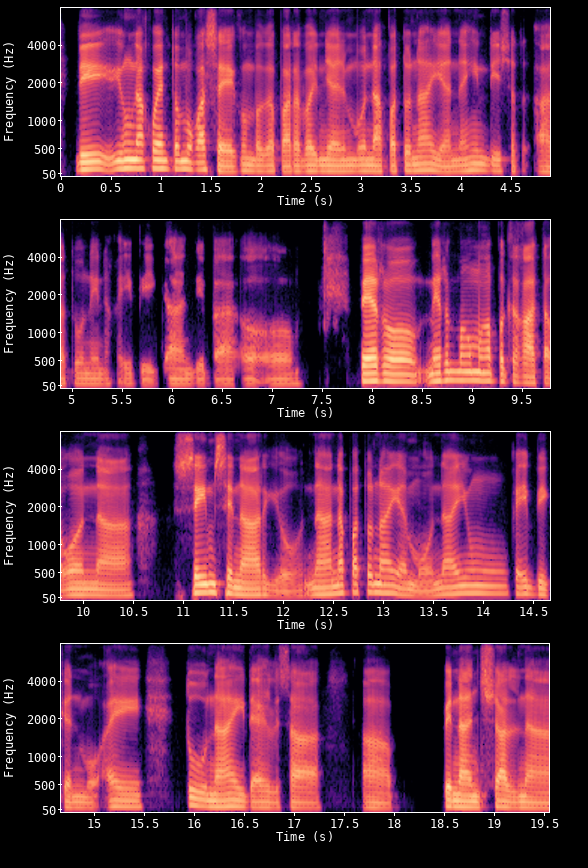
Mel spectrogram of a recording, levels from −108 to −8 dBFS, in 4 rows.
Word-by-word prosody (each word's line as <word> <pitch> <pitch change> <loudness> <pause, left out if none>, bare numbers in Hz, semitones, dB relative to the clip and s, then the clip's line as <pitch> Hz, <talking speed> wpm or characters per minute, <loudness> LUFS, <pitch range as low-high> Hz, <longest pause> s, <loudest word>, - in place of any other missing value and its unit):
'Di 130 -1 +4
'yong 145 +2 +6
nakuwento 145 -1 +4
mo 135 -2 +2
kasi 115 -8 +2
kumbaga 100 0 -3
para 95 +2 -2
bang 100 +1 -1
diyan 100 -1 0
mo 100 +1 -3
napatunayan 105 0 -1
na 100 - -2
hindi 110 -2 -3
siya, 100 -2 -9 0.2
ah, 90 -1 -7
tunay 90 0 -9
na 90 +1 -14
kaibigan 85 +1 -9
'di 85 - -9
ba, 80 0 -7
oo. 85 +1 -8 0.6
Pero 135 -2 +7
meron 145 +2 0
bang 150 0 +2
mga 140 0 +2
pagkakataon 105 -3 -1
na 100 -1 0 0.7
same 145 +1 +5
senaryo 105 - 0
na 115 +3 0
napatunayan 140 -2 -1
mo 85 -3 -5
na 120 +4 -2
'yong 130 -1 -3
kaibigan 110 -5 -3
mo 90 -1 -7
ay 110 -1 -2 0.4
tunay 110 -4 +1
dahil 95 -2 -3
sa, 90 -1 -3 0.4
ah, 90 -3 -4 0.5
pinansiyal 105 -2 +2
na 95 -2 0
105 Hz, 130 wpm, -23 LUFS, 95-130 Hz, 0.7 s, Pero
